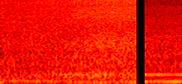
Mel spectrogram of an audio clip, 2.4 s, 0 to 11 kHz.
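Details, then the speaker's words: Circa-1995 Mercedes-Benz W210 petrol engine at idle: steady, even idle hum with no surging, stumbling or flutter; normal smooth idle. "ถ้าฟังจากเสียงเครื่องอย่างงี้ถือว่าเครื่องยังเดินเดินเรียบอยู่มั้ยครับมีครับอ่าถ้าเครื่องเดินไม่เรียบมันจะมีปมันมันจะฟ้องมันจะสะดุกนิดๆมันจะเหมืออาการกระพือกระพือใช่ครับใช่มั้ยอันนี้ฟังแล้วไม่มี"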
